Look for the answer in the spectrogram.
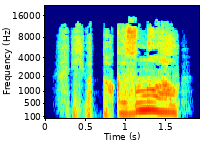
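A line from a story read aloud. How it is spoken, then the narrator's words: Breathless boy. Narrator (Russian): выдохнул мальчик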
